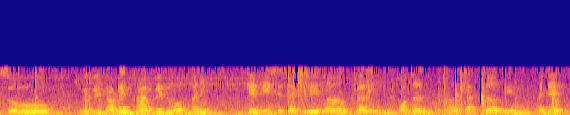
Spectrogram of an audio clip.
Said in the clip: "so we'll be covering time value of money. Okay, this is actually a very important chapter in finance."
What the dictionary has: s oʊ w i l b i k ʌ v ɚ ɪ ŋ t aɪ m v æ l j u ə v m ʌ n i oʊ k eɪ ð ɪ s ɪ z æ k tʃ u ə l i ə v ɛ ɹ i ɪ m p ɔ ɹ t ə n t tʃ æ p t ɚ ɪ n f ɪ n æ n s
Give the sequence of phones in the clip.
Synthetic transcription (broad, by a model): s oʊ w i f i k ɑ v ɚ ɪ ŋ t aɪ m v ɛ n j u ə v m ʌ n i oʊ k eɪ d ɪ s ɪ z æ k tʃ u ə l i ə v ɛ ɹ i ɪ m p ɔ t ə n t tʃ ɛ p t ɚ ɪ n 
